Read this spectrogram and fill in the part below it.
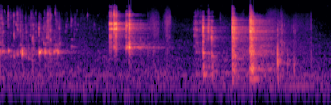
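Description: Glass clinks against glass.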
